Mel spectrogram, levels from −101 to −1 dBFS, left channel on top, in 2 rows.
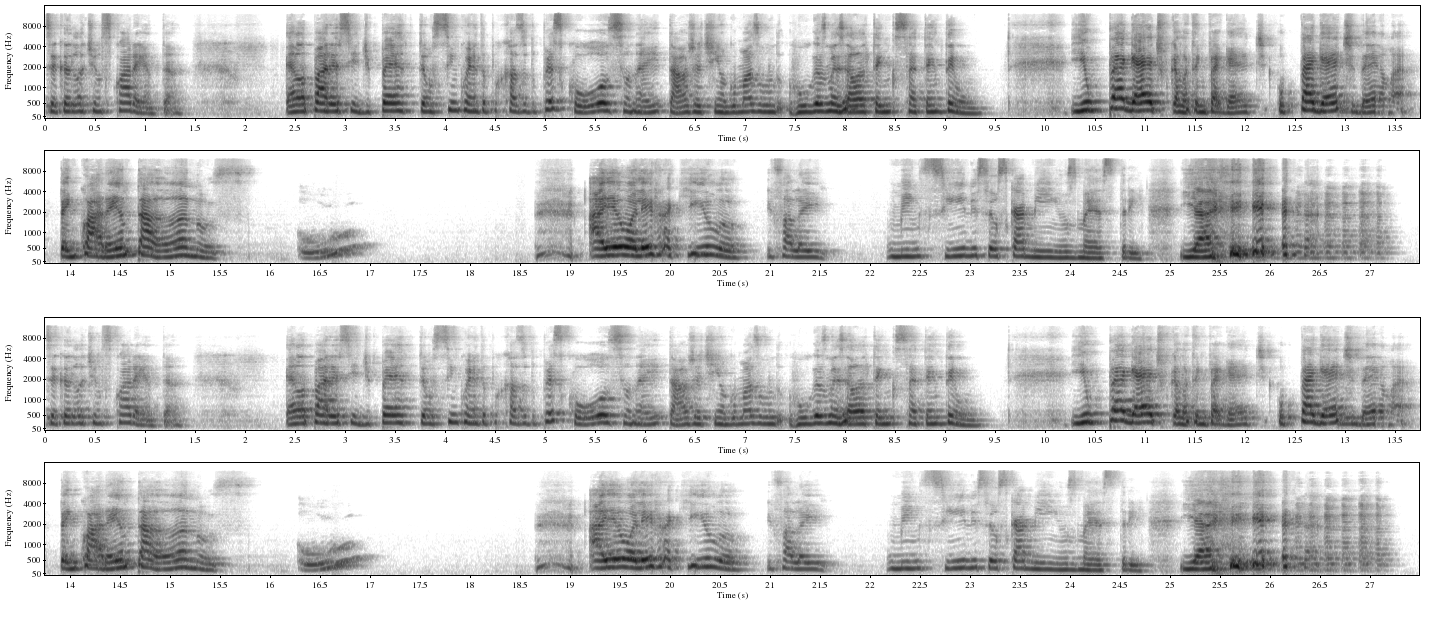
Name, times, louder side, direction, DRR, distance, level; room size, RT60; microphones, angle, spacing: voice 1, 0.0-1.4 1.7-1.8 2.4-9.4 9.7-12.1 12.3-13.6 13.9-15.5 18.7-21.5 22.2-26.0 26.3-26.4, left 3 dB, 35° left, 0.8 m, -24 dB
voice 2, 12.9-13.4 16.3-16.9 25.5-27.1, right 2 dB, 45° right, 7.1 m, -38 dB
14.5 x 13.5 x 2.5 m
head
